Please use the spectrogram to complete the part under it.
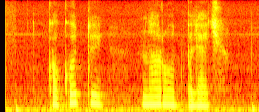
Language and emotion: Russian, neutral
